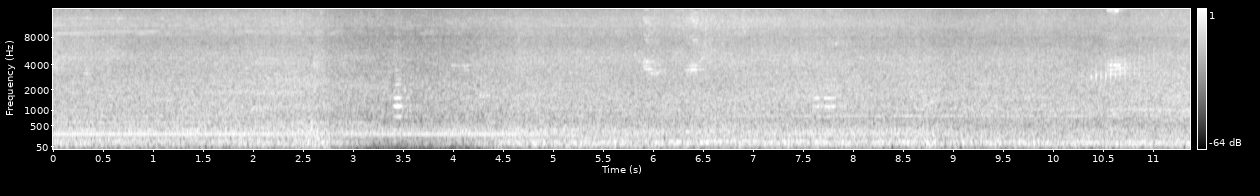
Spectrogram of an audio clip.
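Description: Traffic rumbles steadily along a nearby street.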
